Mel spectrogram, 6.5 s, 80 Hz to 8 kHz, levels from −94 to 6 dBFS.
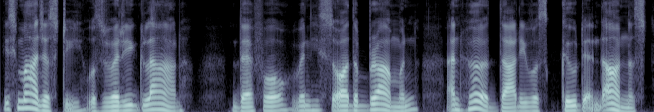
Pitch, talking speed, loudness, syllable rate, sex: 130 Hz, 175 wpm, -19 LUFS, 4.9 syllables/s, male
